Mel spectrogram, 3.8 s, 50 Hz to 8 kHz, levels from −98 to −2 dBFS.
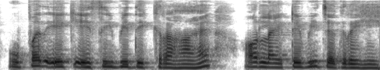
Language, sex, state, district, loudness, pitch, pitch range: Hindi, female, Karnataka, Bangalore, -17 LUFS, 185 Hz, 160-205 Hz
